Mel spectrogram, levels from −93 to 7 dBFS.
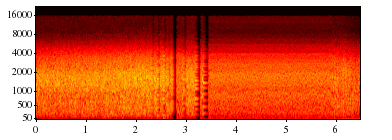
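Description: From 2.31 s to 3.34 s there is repeated packet loss, heard as a choppy stutter. Seven separate holes open up in this stretch, the longest about 200 ms, and each is patched by stretching out the sound just before it. Those patches make up half the span, roughly 520 ms, so the result sounds choppy, with pieces missing. What sets this apart from a single long dropout is that real audio keeps breaking through between the gaps.

Immediately after, from 3.35 s to 5.94 s, the audio gives way to one unbroken stretch of fading continuation, a buzz or hiss, lasting about 2.56 s. None of the original sound returns, and there is no silence at any point. The likely cause is a long network dropout, with the receiver filling the entire hole by extending the last sound it had. Unlike the stutter before it, nothing real interrupts the fill until the audio resumes near 5.94 s, without the part that was lost.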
